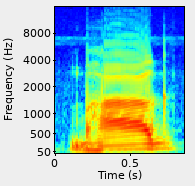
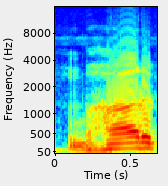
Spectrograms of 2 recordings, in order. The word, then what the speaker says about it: भर: यहाँ एक देव स्थान है जिसे भाग कुल देव लिखा गया है। वास्तव में उसका शुद्ध उच्चारण है भर कुल देव ही है।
